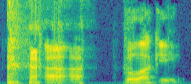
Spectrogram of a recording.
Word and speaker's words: Galucki: last name oh right the lucky is polish and it's weird it's spelled gee al uck I happen it's like happy-go-lucky except instead of a nose that helps you remember gee al uck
